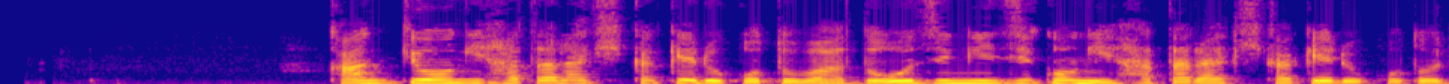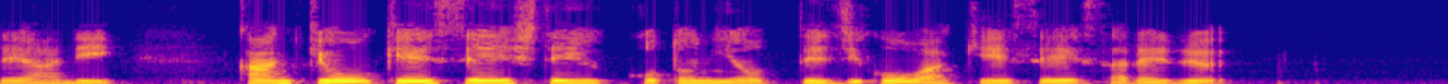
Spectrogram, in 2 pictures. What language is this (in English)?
Japanese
